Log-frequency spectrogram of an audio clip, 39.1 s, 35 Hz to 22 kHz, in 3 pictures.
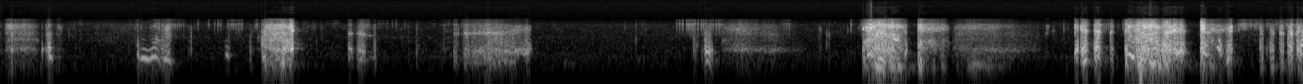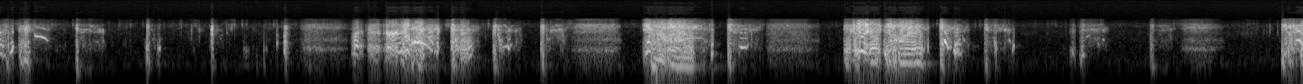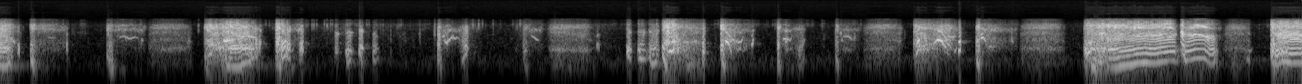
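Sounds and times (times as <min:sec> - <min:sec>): woman coughing: 0:01.4 - 0:01.8, 0:08.6 - 0:09.5, 0:10.8 - 0:16.0, 0:16.6 - 0:18.7, 0:19.5 - 0:20.7, 0:21.5 - 0:23.2, 0:25.9 - 0:31.6, 0:32.3 - 0:36.3, 0:36.9 - 0:39.0.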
